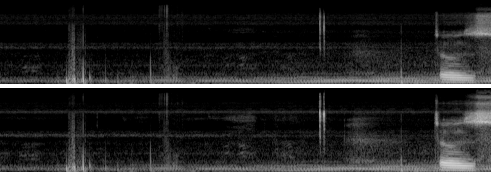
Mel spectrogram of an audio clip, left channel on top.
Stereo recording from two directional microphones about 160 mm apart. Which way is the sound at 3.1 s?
25° right (ahead or behind).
